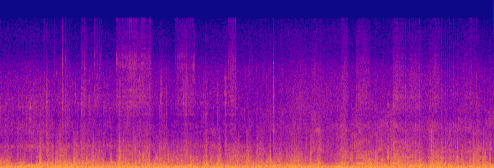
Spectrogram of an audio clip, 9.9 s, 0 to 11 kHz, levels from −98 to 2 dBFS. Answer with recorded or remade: recorded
